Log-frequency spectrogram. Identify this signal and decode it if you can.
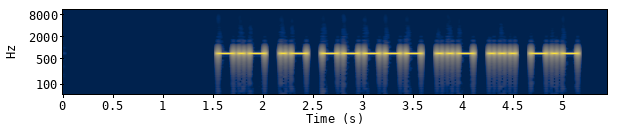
Morse code, heard as a keyed tone, about 23 wpm, 700 Hz. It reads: KA0USK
